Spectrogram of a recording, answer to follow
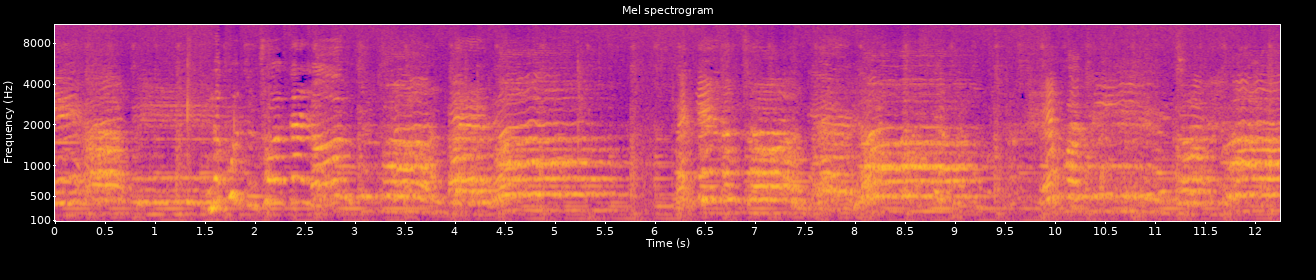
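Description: Church congregation singing a worship song together, many voices holding long notes in phrases of a second or two.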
